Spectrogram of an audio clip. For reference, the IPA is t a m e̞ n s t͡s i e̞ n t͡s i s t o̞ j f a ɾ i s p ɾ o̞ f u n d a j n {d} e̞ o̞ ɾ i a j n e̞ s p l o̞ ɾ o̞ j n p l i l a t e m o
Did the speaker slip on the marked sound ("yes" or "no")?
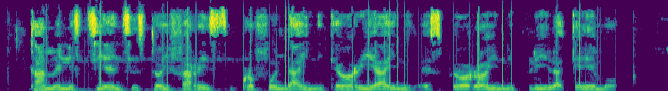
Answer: yes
